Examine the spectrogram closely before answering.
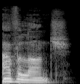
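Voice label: "avalanche", English, British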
